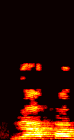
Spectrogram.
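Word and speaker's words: wrapper: अन, यस, अन रैपर बेटा W इसमें silent है। फिर वेपर विथ रैपर, ये W फिर यहाँ साइलेंट है, रैपर।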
